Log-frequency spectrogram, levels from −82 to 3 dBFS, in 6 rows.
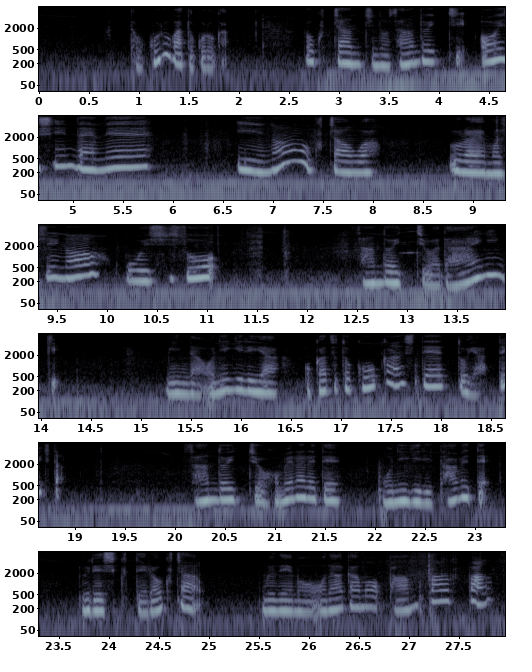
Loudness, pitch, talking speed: -36 LUFS, 185 Hz, 260 characters per minute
